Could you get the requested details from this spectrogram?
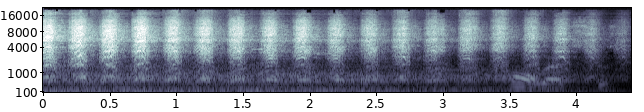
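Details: Fed pileated woodpecker chicks, April 2024, give steady hissing begging bursts several per second that fade toward the end, with brief human speech near the close.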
